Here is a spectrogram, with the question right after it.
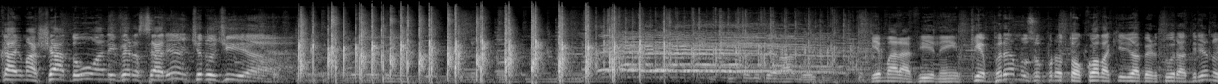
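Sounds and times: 
speech: 0.0 - 4.0, 8.7 - 12.1
round of applause from a small group in the studio: 3.0 - 8.8.

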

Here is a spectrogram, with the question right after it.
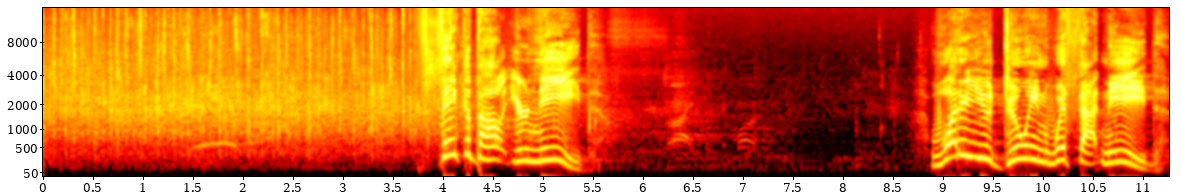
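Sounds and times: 
crowd applauding: 0.0 - 5.0
speech: 4.0 - 5.5, 8.9 - 11.2.

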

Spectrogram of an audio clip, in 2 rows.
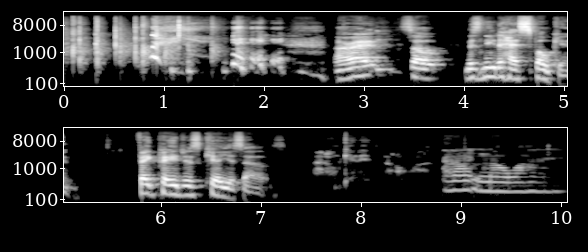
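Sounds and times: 
hands clapping: 0.0 - 2.2
laughter: 0.8 - 2.7
speech: 1.7 - 5.2, 5.8 - 7.2, 8.8 - 10.0.

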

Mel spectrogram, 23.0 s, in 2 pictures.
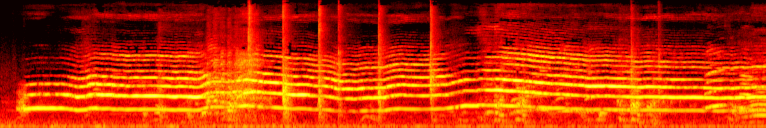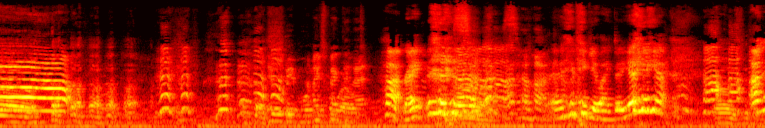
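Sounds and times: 
human voice imitating a female cat wailing in heat: 0.2 - 12.7
laughter: 3.0 - 4.0, 9.0 - 10.0, 12.2 - 16.0, 17.9 - 20.3, 20.9 - 22.8.

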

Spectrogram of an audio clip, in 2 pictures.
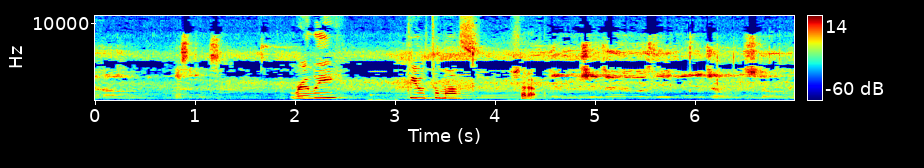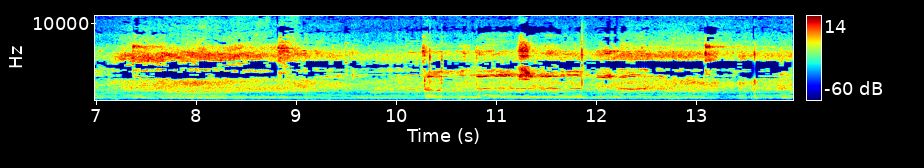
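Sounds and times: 
evening campfire crackling: 3.1 - 13.9.

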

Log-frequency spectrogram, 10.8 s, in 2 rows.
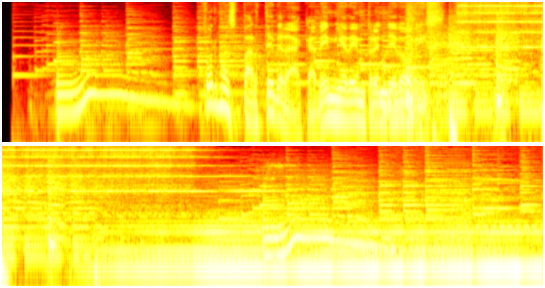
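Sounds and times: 
upbeat playful music with elegant piano and powerful drums: 0.1 - 10.8
speech: 2.0 - 5.0.

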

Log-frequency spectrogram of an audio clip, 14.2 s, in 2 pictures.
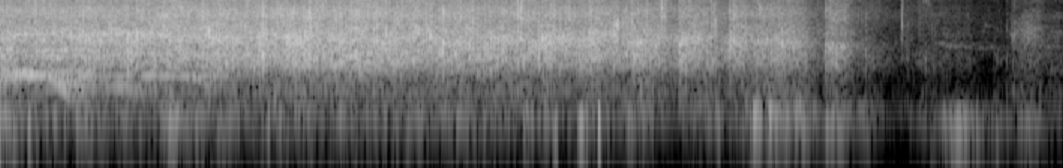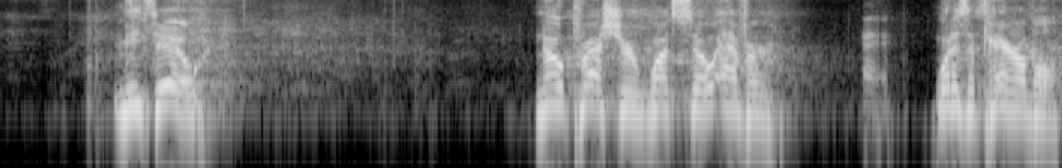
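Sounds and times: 
audience applause: 0.0 - 5.8
speech: 7.9 - 8.6, 10.6 - 14.1
laughter: 8.4 - 10.2.

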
